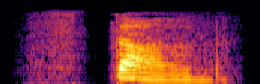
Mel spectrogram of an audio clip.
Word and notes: stub: stʌb

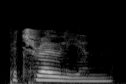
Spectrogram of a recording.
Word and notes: petroleum: pə’trəʋlıəm

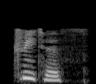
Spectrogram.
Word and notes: treatise: ‘tri:tıs

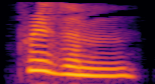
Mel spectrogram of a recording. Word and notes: prism: prızm

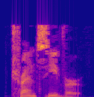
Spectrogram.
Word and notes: transceiver: træn’si:vər

